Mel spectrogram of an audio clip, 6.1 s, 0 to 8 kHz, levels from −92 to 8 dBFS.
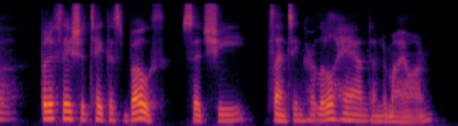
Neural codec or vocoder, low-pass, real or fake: codec, 16 kHz, about 1 kbps, DyCAST, with the encoder's durations; 7.2 kHz; fake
